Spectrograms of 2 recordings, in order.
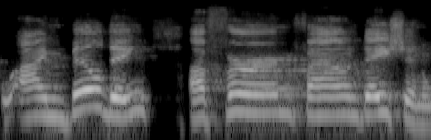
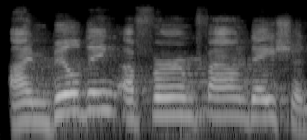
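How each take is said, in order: First: It is said with strong conviction. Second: It is said casually, without much conviction.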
